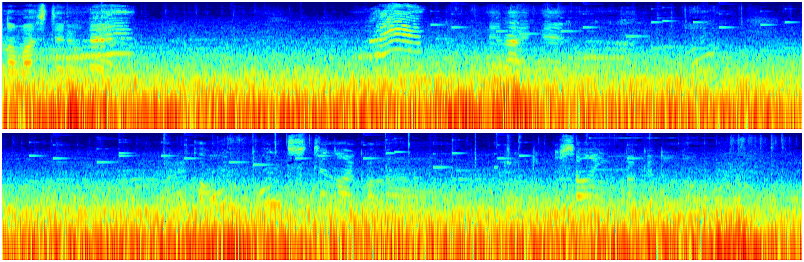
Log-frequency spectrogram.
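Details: Bengal cats, five in all, travelling in a car; a few wavering meows in the first four seconds, then quieter cries mixed with voices, under constant low road and engine noise.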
